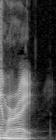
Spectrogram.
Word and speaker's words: Amirite: But it's spelled A-M-I-R-I-T-E. It's common internet. – Oh, Amorite. – Amorite? – Amorite. – Yeah.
